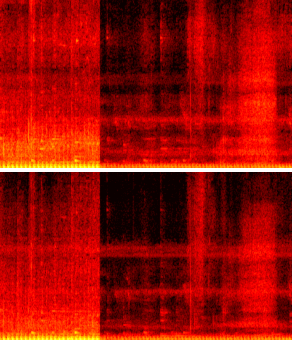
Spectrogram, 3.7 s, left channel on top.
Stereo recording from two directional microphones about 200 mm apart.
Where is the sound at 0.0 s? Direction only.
30° right (ahead or behind).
